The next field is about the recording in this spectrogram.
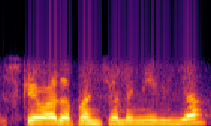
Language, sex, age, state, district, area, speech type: Hindi, male, 18-30, Madhya Pradesh, Seoni, urban, conversation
